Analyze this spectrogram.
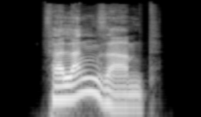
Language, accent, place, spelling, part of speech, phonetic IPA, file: German, Germany, Berlin, verlangsamt, verb, [fɛɐ̯ˈlaŋzaːmt], De-verlangsamt.ogg
- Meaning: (verb) past participle of verlangsamen; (adjective) slowed, slowed down, decelerated; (verb) inflection of verlangsamen: 1. third-person singular present 2. second-person plural present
